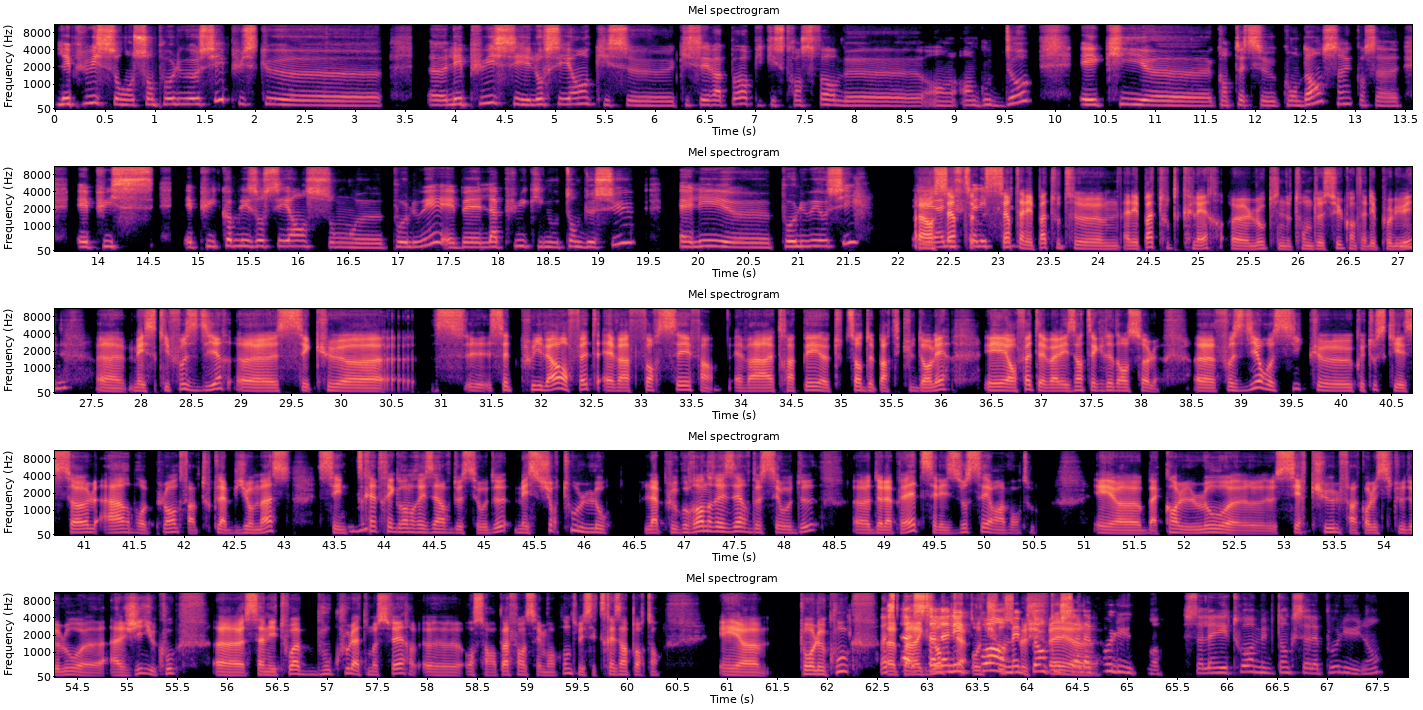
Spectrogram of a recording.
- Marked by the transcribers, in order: drawn out: "heu"; unintelligible speech
- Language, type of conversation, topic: French, podcast, Que peut faire chacun pour protéger les cycles naturels ?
